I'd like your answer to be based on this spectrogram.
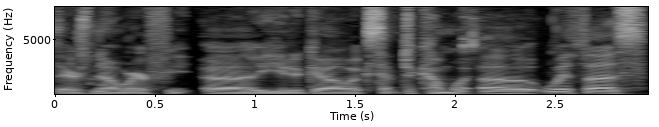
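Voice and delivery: ordinary delivery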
